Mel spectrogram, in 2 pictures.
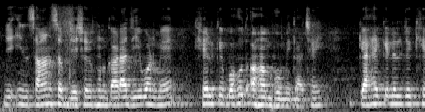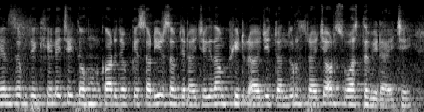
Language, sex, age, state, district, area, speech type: Maithili, male, 45-60, Bihar, Sitamarhi, urban, spontaneous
